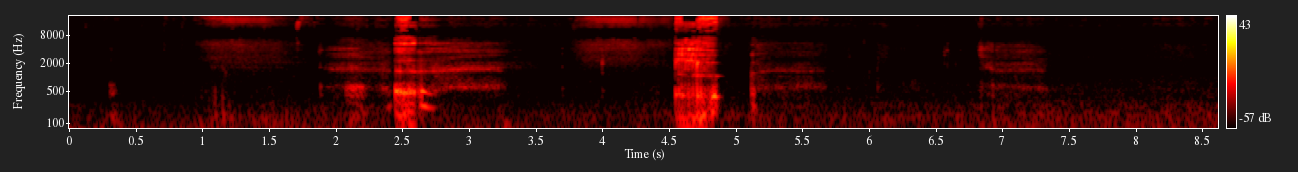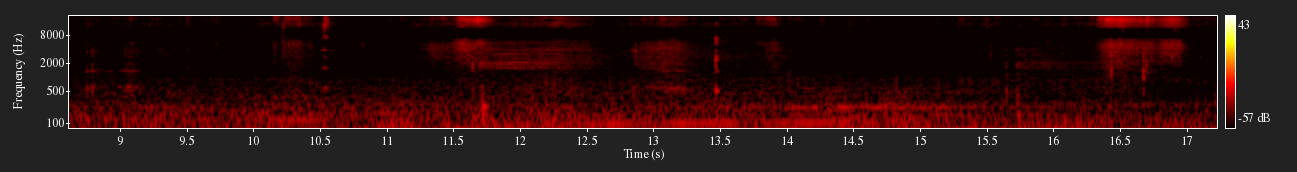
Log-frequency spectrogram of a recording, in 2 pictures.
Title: Some burps after a quick chug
